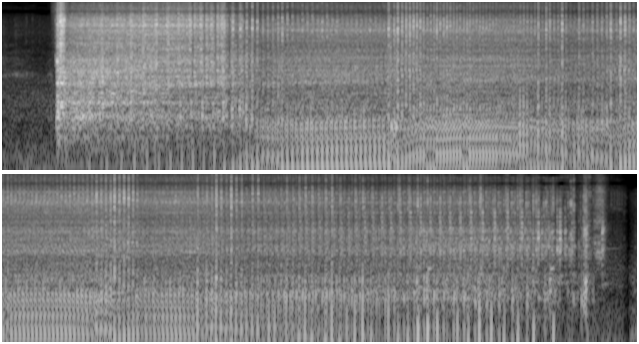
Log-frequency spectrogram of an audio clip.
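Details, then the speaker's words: Small engine at spring startup catches and runs rough and busy for about eleven seconds, then falters and dies; the diaphragm is working, the owner suspects it is getting too much fuel, cause unclear. "all of my engines are dying as for this one i don't know it's getting too much fuel you can hear the diaphragm working properly"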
